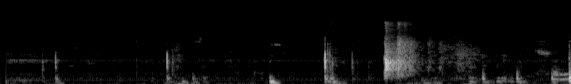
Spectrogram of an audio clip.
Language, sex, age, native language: Icelandic, female, 12, Polish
